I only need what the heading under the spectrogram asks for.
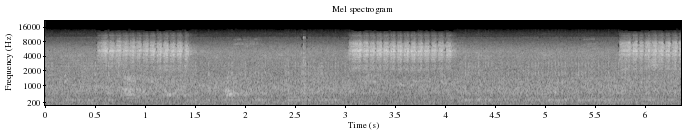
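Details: A house wren pair tending their brood at the nest on June 21: three shrill, fast-pulsed hissing buzzes, each about a second long, spaced roughly two and a half seconds apart.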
